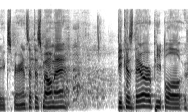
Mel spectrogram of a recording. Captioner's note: audience laughs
